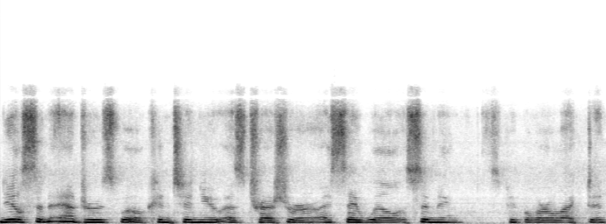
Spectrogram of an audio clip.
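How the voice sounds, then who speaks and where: In a dark, mellow, somewhat breathy voice, a woman speaks at a moderate pace with monotone, flat intonation. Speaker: nominating committee chair presenting slate. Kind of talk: meeting report. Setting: video call.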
